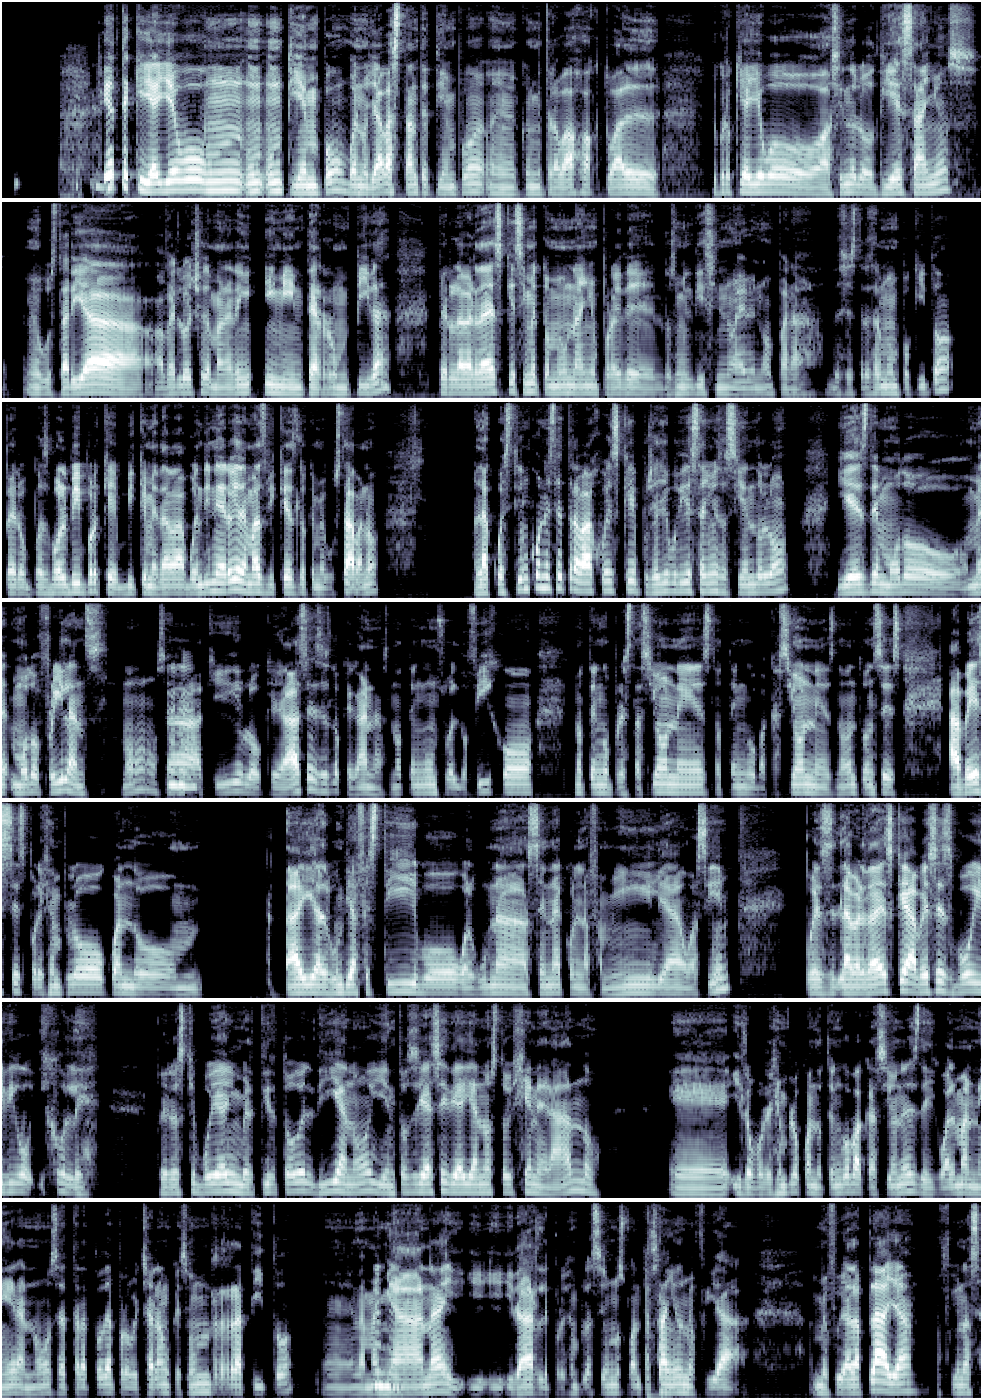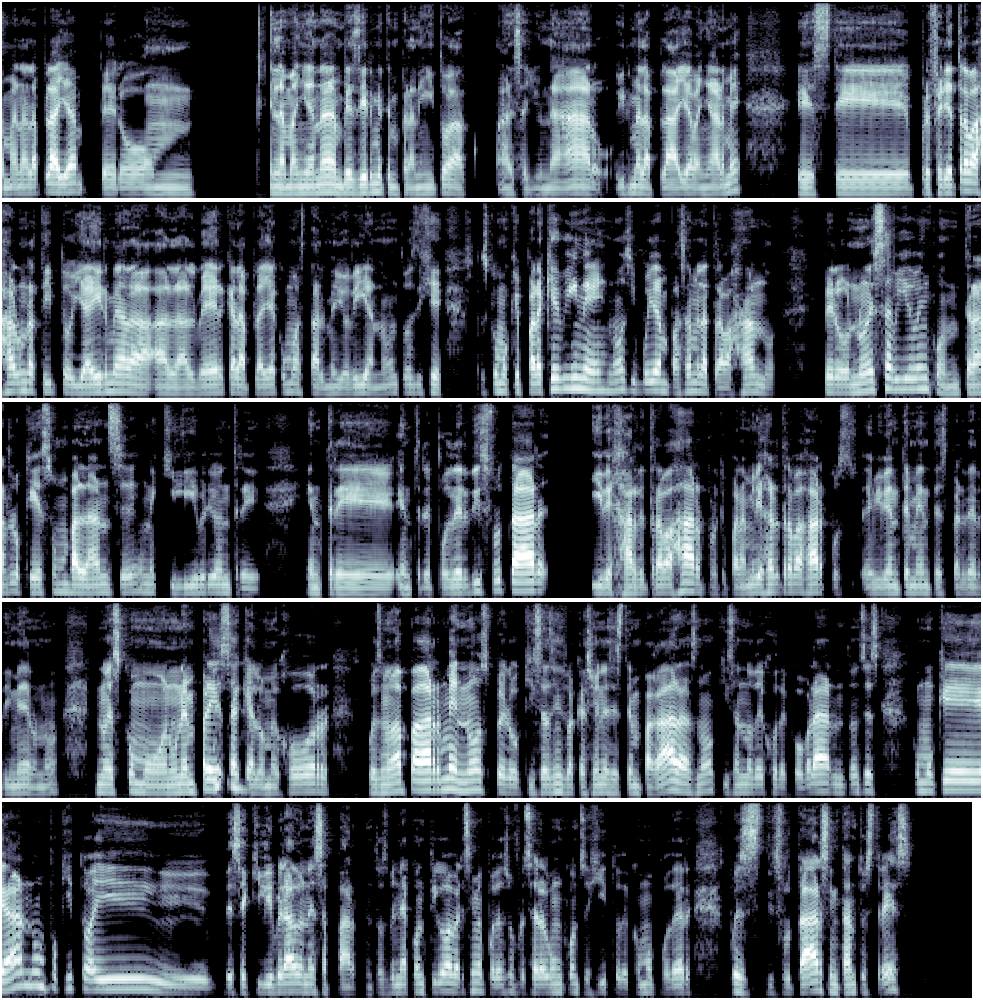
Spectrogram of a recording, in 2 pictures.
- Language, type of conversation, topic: Spanish, advice, ¿Cómo puedo manejar el estrés durante celebraciones y vacaciones?
- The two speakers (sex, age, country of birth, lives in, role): female, 40-44, Mexico, Mexico, advisor; male, 35-39, Mexico, Mexico, user
- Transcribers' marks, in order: other background noise; throat clearing; throat clearing; drawn out: "ahí"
